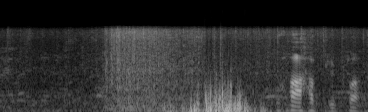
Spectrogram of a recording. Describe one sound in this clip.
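Pigeons' wings flap loudly in a sudden rush as a flock takes off.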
